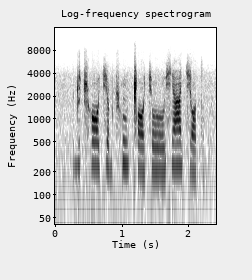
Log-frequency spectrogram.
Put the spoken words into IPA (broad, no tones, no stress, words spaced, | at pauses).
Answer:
dɯʈ͡ʂʰɔːt͡ɕɔdʈ͡ʂʰũ ǁɔːcoː ɕãːt͡ɕɔt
